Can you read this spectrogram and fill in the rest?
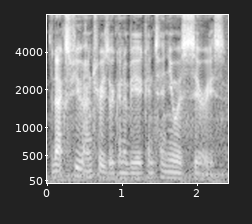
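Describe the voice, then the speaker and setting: A man playing a reflective former gang member, recording a measured, explanatory audio diary over music. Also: low-pitched, steady tone, pushed and bright. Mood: measured reflection. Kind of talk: scripted in-character audio diary narration. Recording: music bed under the voice.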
